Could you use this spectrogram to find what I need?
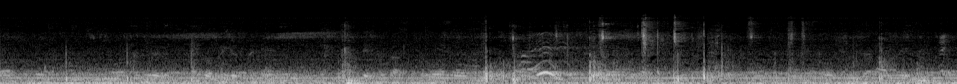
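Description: Tennis balls are struck with sharp pops of a racket, back and forth.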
